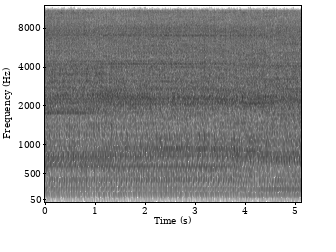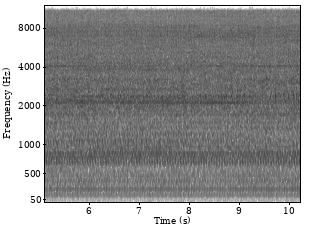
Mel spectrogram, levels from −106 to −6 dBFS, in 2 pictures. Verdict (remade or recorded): recorded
